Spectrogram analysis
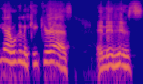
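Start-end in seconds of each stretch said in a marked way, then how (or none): none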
